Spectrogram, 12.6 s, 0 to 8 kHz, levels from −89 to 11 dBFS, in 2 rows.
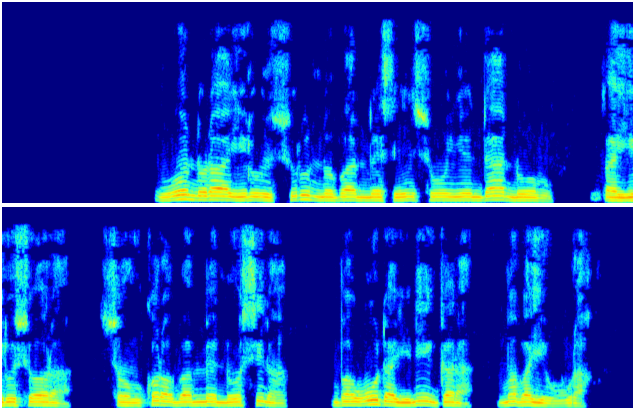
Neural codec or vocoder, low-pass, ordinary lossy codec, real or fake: none; 7.2 kHz; MP3, 48 kbps; real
